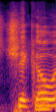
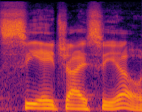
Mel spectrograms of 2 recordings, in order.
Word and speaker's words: Chico: i don't know but i know how groucho pronounced it he called him chicko so and but you know what i grew up saying chico so i accept both i do exactly i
